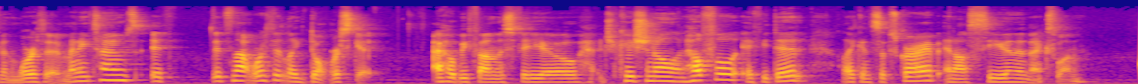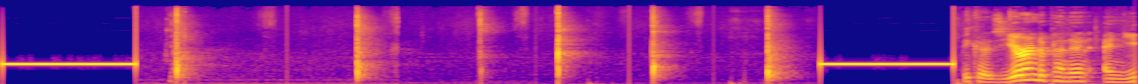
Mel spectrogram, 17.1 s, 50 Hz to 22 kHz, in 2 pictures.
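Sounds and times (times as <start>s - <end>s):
censor bleeps: 8.6s - 9.6s, 14.7s - 15.8s.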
